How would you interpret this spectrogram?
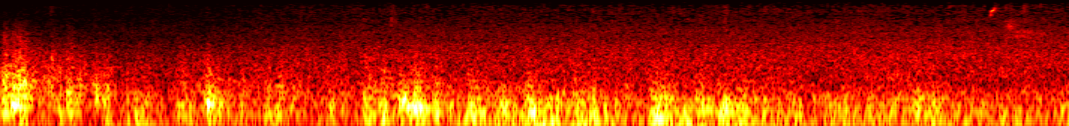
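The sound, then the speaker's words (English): A thunderstorm with steady, heavy rain and deep thunder rumbling and rolling throughout, continuous, with no voices. “So if we think of the thunderstorms and the stormwater drainage infrastructure that Hanele spoke of”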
